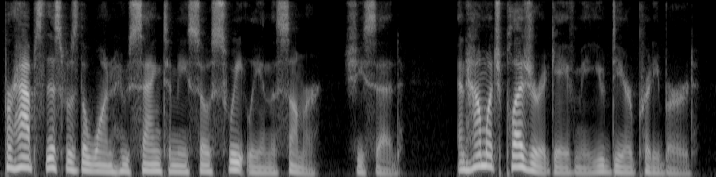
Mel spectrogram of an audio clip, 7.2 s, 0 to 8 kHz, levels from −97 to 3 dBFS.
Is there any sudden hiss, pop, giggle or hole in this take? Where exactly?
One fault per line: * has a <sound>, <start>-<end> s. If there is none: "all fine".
all fine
